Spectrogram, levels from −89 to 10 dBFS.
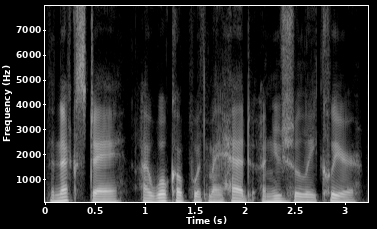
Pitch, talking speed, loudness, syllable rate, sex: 110 Hz, 205 wpm, -18 LUFS, 4.7 syllables/s, male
